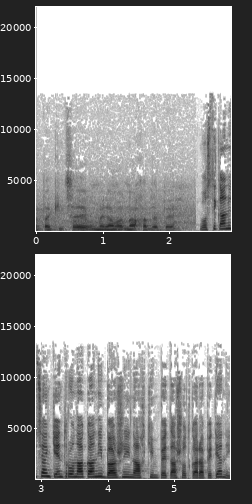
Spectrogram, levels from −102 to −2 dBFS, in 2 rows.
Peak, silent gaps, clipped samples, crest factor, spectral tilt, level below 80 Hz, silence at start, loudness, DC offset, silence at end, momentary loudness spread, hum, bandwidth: -2 dBFS; none; under 0.1%; 18 dB; -3.5 dB/octave; -54 dBFS; 0 s; -19 LUFS; under 0.1%; 0 s; 12 LU; none; 13.5 kHz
